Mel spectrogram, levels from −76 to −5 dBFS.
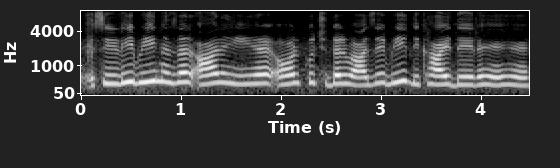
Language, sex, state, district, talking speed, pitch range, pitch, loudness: Hindi, female, Jharkhand, Palamu, 185 wpm, 265-325 Hz, 290 Hz, -16 LUFS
